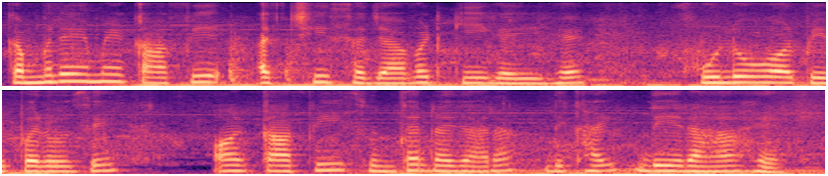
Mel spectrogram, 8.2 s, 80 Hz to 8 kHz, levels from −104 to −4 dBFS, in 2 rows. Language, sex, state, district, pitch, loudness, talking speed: Hindi, female, Delhi, New Delhi, 175 Hz, -17 LUFS, 145 wpm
